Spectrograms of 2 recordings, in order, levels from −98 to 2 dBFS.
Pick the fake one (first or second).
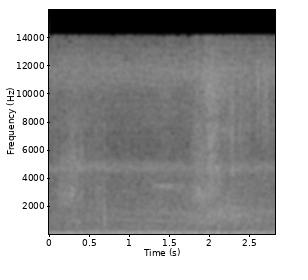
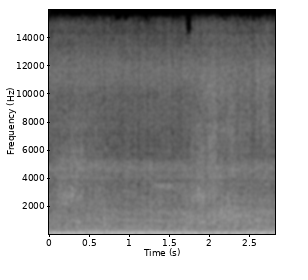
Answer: second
